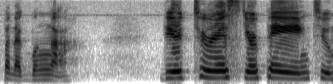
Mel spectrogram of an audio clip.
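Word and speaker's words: Panagbenga: Dear tourist, it's pronounced panagbanga.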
